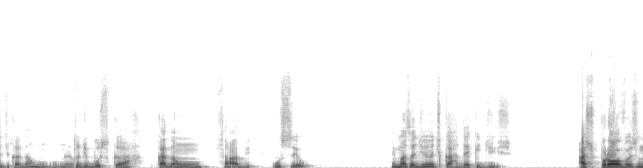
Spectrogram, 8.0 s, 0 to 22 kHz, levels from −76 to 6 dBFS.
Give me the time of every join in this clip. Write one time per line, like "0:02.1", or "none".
0:00.9
0:01.9

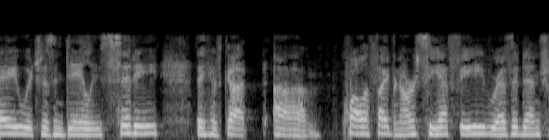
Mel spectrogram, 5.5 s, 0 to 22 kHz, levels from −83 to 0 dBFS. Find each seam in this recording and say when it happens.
0:02.2
0:03.9

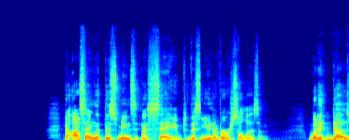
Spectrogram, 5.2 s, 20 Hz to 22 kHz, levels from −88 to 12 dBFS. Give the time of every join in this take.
0:01.2
0:02.1
0:03.0

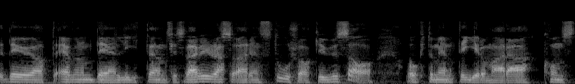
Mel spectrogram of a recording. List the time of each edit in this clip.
0:01.7
0:02.2
0:04.5

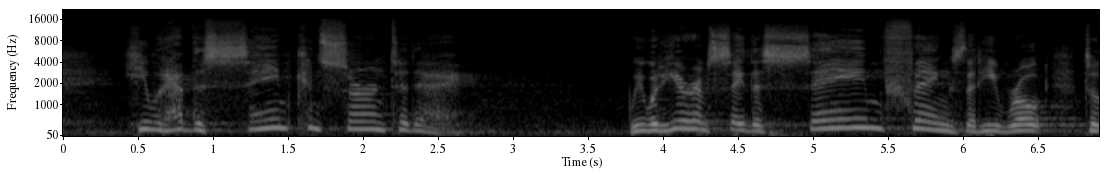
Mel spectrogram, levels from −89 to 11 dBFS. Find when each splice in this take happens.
none

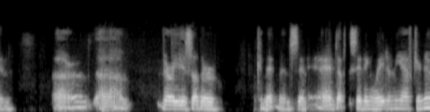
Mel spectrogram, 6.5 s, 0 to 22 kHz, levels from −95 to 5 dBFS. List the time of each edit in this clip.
0:03.8
0:04.6
0:05.2

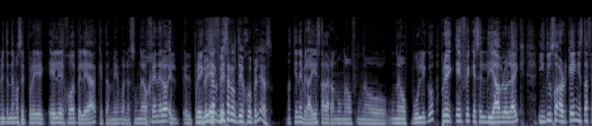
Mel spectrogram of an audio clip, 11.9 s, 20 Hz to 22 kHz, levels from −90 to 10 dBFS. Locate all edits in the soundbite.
0:08.8

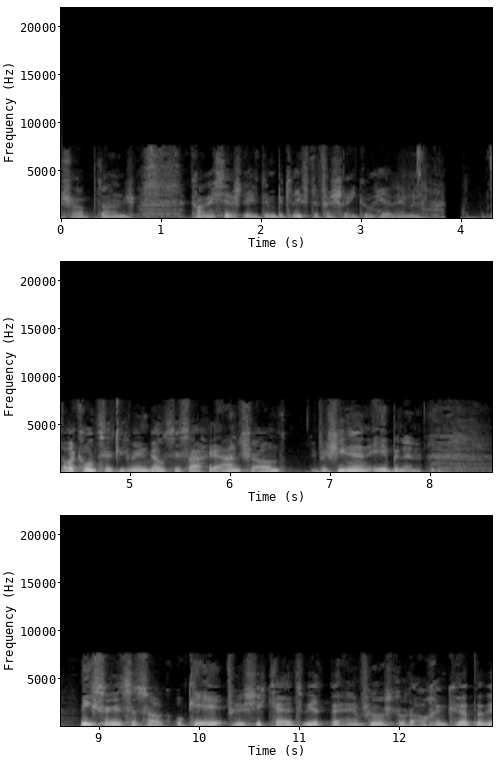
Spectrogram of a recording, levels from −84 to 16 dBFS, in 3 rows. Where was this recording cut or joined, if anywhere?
0:08.8
0:10.3

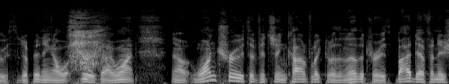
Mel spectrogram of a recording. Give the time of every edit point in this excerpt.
none

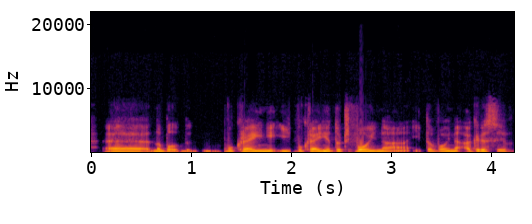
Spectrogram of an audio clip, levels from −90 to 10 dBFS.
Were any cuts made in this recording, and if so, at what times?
0:01.3
0:02.0
0:02.6

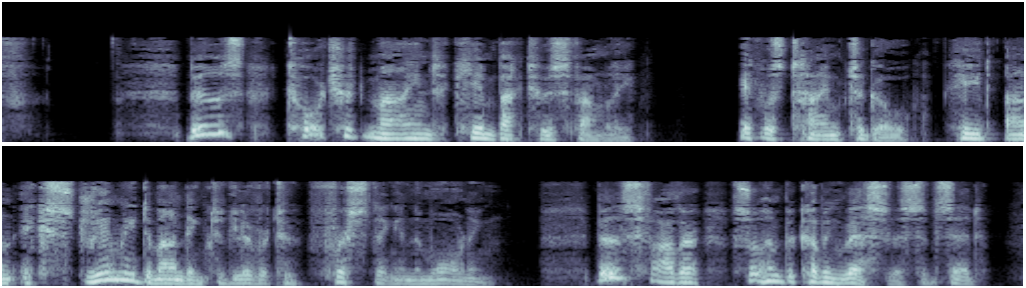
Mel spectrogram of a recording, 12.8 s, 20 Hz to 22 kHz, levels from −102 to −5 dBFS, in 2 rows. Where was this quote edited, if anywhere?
0:07.7
0:09.8

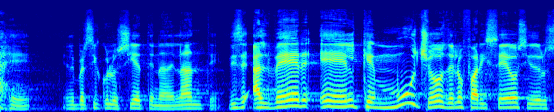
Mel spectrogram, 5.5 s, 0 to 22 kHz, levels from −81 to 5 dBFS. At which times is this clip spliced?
0:02.2

